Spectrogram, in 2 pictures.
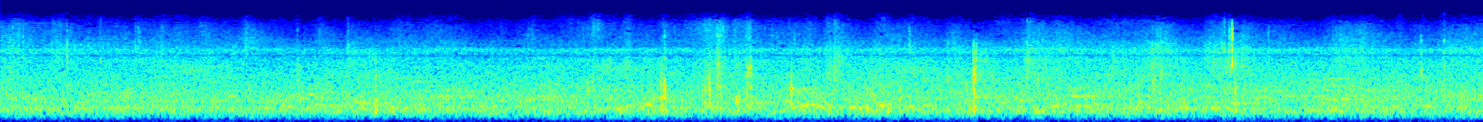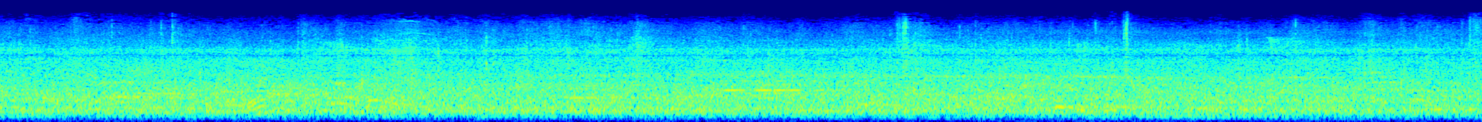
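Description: Macaques rustle through dry leaves on the ground.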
